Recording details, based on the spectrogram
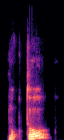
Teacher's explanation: the visarga in the taha becomes o. So to. Mukto, because yaha follows it.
